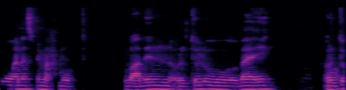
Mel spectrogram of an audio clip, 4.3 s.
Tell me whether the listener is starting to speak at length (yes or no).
no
